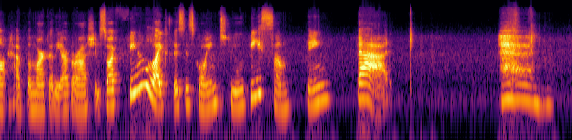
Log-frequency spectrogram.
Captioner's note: sighs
